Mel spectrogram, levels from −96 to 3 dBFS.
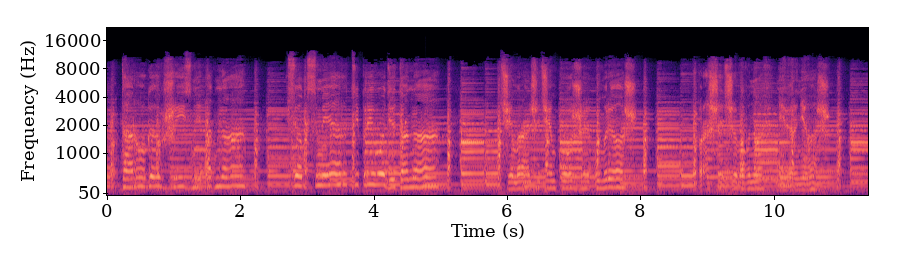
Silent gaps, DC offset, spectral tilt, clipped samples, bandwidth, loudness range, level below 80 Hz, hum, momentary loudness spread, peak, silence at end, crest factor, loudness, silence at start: none; under 0.1%; -3 dB/octave; under 0.1%; 12.5 kHz; 2 LU; -56 dBFS; none; 5 LU; -6 dBFS; 0 s; 16 dB; -21 LUFS; 0 s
